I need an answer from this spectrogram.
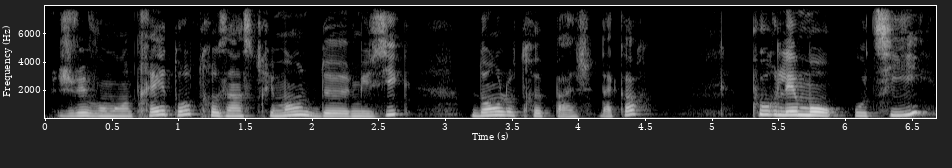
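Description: Slow, mellow-voiced woman teaching reading. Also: medium pitch. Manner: patient, sounding out syllables one by one. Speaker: primary school teacher. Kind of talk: recorded reading lesson for young children.

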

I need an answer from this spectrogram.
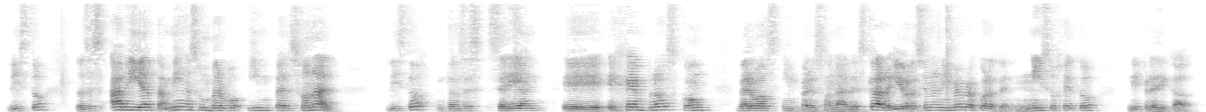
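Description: A fairly high-voiced man walks through grammar as a teacher. He keeps checking in with his listeners and stretches key terms out slowly. His voice rings in an echoey room, recorded from a little way off the mic. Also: lively intonation, distant mic. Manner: checks in with "¿listo?" and "¿cierto?", repeats key words slowly. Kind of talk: grammar lesson.

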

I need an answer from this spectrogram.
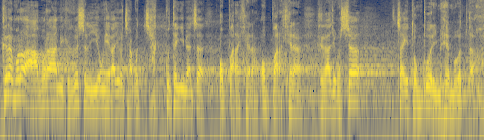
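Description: Older male preacher at a pulpit mic, measured delivery with rhetorical questions, long church reverb. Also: fairly high pitch, a bit bright, slight background noise. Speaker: pastor. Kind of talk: expository sermon. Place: large church sanctuary, behind a wooden pulpit. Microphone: pulpit microphone. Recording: roomy, echoey hall with faint ambience, older broadcast video.

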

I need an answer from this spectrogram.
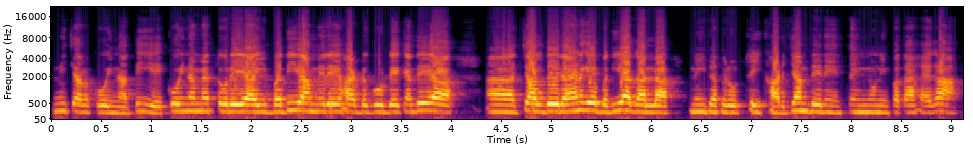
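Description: A woman plays a caring older village mother with a Punjabi accent, visiting her married daughter. Her voice sits a little high, and she talks in a homely, advising way, full of sayings. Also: little pitch movement, brisk, a little mellow, close to an everyday voice. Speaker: actor. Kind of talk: village short-film acting.

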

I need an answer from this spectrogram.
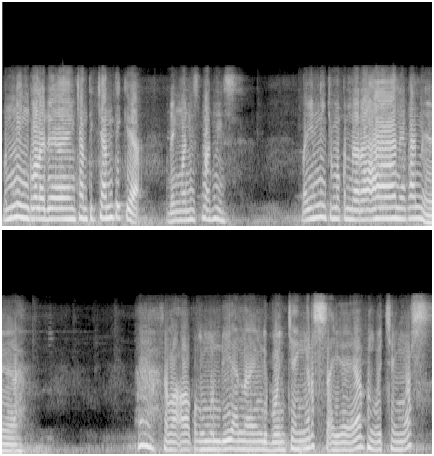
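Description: A young man vlogs from his motorcycle in city traffic, bantering with himself and teasing fellow riders in slang. His voice is slightly high and a bit slow, with long pauses, and the audio sounds dull.

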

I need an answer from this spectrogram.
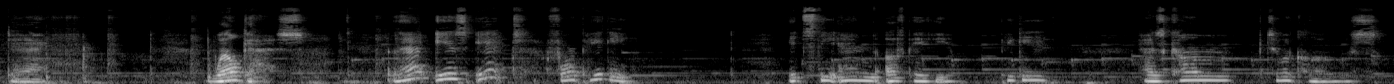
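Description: A man's voice: sits high, very animated, extremely slow, pauses often, darkish tone, low-quality recording. A young man giving casual, slangy game commentary, talking to his viewers in a laid-back way from a bedroom. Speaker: gaming video host. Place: small bedroom, indoors. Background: music.

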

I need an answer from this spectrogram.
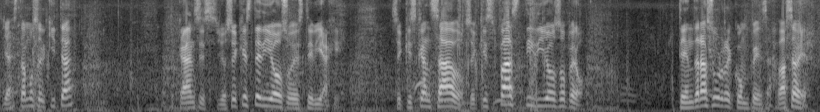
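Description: Excitable Mexican man narrating gameplay. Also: sits high. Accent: Mexican Spanish. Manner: excitable, chatty, talks to his tiger companion. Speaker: gameplay channel host. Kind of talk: let's play commentary.

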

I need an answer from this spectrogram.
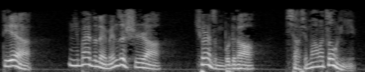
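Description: A man voicing a spoiled, bold teenage girl who answers back in quick, pert, high-pitched retorts. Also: big pitch swings, slightly rough, dull audio. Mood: defiant.

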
